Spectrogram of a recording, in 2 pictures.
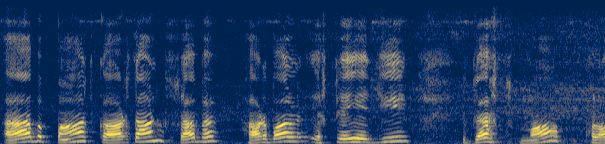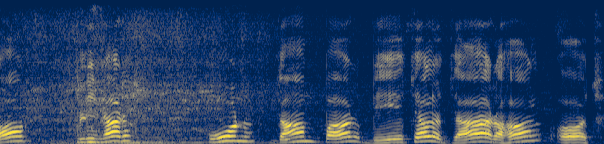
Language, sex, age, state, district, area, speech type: Maithili, male, 60+, Bihar, Madhubani, rural, read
